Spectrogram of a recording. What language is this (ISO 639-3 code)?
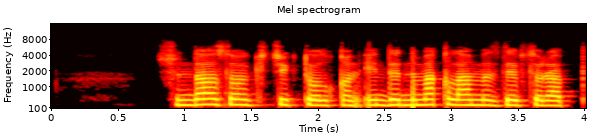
uzb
